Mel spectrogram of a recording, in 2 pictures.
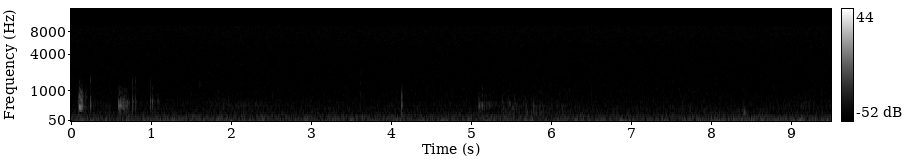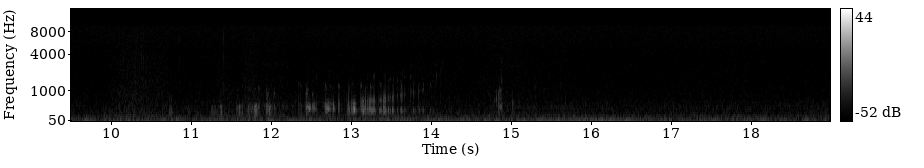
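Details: Soft gurgling and bubbling rumbles coming and going over quiet background during digestion; the person felt the intestine move with slight pain. Bowel sounds (borborygmi).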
